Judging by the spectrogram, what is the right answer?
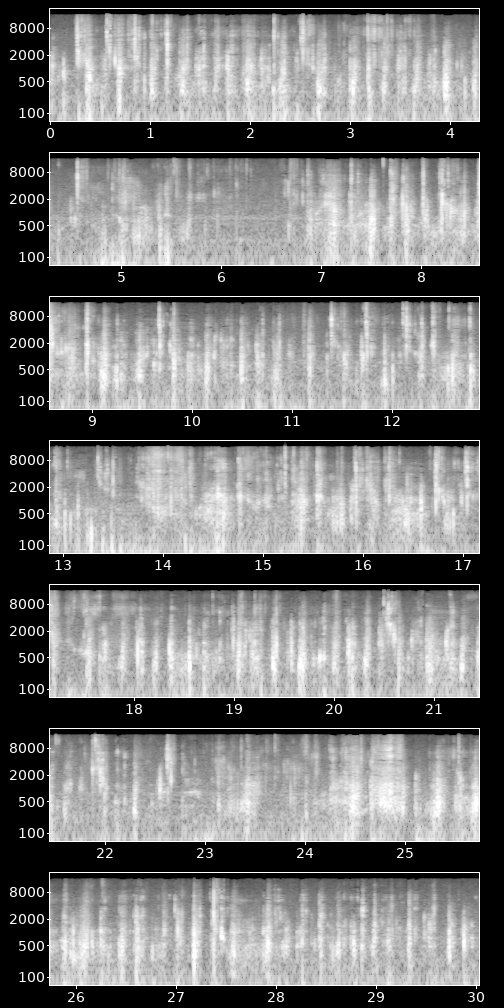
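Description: Close-miked biting and chewing of a crispy breaded fried chicken cutlet coated in chili sauce: dense, rapid crunching of the crust in repeated bouts.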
